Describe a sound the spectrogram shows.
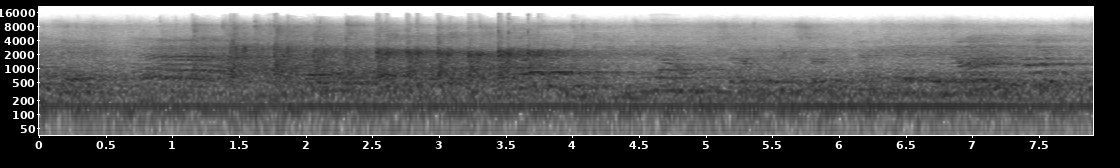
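A swimmer splashes through the water.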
